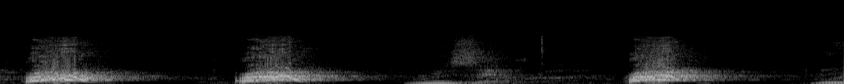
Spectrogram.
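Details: Slow-motion dog barks, four long, low, roar-like bursts spaced about two seconds apart, each swelling fast and fading slowly, with a low rumble beneath the third.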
